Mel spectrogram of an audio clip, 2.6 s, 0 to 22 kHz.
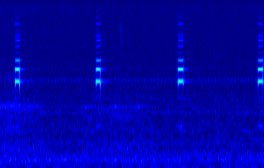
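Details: Regular high beeps, about 75 a minute, from an EMAY EMG-20 portable ECG monitor held in the hands and tracking each heartbeat; steady rhythm, with the device reporting no abnormalities such as atrial fibrillation.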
